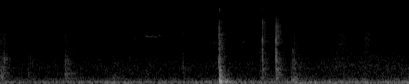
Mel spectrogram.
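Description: A wooden slab thuds onto the ground.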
